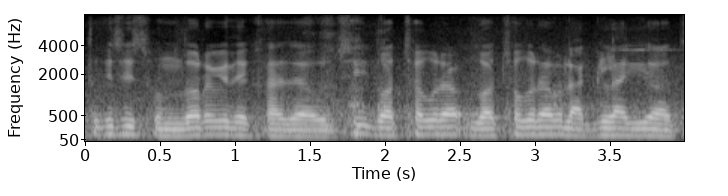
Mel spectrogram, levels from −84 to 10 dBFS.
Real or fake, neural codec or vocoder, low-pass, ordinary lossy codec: real; none; none; none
